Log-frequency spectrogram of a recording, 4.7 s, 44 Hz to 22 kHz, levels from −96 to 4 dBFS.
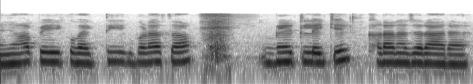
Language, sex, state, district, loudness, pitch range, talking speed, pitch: Hindi, female, Jharkhand, Deoghar, -15 LUFS, 210-230 Hz, 165 wpm, 220 Hz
